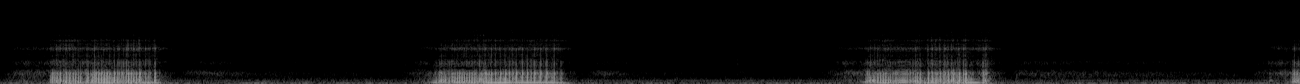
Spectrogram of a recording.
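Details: Snoring during sleep on 2025/03/10: three loud, rough snores about four seconds apart, around 14 breaths a minute, with soft steady breathing between them.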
